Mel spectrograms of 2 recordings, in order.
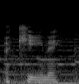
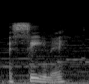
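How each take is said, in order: First: The C is said hard, like a K. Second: The C is said soft, like an S. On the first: This is the Latin pronunciation. "the Latin way, with a hard C" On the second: This is the English pronunciation. "the English way, with a soft C"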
